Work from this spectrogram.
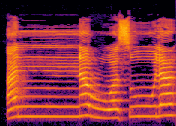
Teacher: یا نون مشدد ہے، تو یہاں پر غنہ ہوگا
